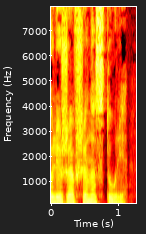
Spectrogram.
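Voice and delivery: plain reading voice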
